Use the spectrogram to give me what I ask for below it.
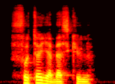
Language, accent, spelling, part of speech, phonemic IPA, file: French, France, fauteuil à bascule, noun, /fo.tœ.j‿a bas.kyl/, LL-Q150 (fra)-fauteuil à bascule.wav
- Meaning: rocking chair (chair with a curved base which can be gently rocked)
